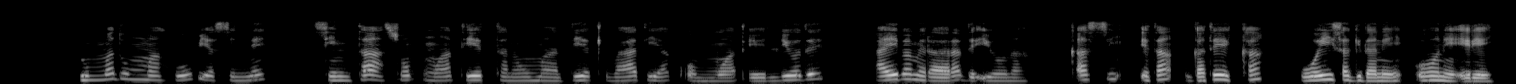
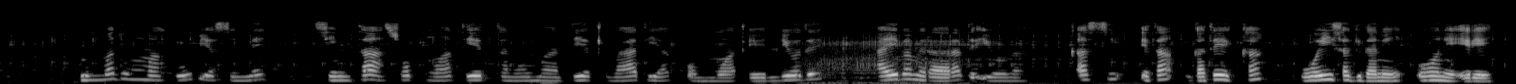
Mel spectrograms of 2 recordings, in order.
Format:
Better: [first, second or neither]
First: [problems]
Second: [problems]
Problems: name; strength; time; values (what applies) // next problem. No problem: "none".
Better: first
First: none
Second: noise reduction (classical method Wiener filter)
